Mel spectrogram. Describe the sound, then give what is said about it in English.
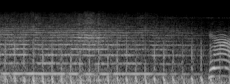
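An attacking helicopter's rotor, flown over an island, chops in a fast, steady rhythm under a constant high whine, staying loud throughout before a brief rising, swooping tone cuts in at the very end. “You'd think they wouldn't give anyone a helicopter because they could fly away from the island, and yet that 15-year-old is very clearly flying one.”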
